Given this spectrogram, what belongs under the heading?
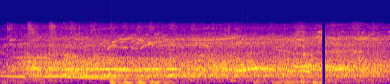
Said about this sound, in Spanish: La afición abuchea a Saldívar durante su salida. Es una mezcla entre abucheo y festejo.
